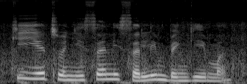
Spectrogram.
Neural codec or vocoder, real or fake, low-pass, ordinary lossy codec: none; real; none; none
